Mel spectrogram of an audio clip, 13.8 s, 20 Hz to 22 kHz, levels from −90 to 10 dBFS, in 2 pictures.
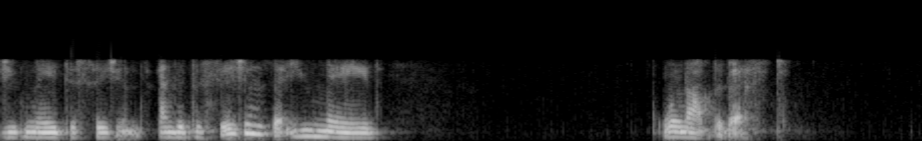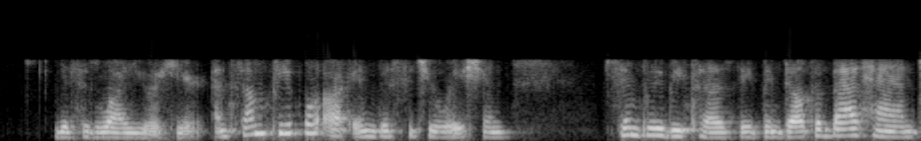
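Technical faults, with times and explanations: Throughout, tandem speech coding: the speech has passed through two speech codecs in a row, each re-encoding the already degraded output of the one before, so roughness and a muffled, warbly quality build up beyond what either alone would produce. The sound fits a waveform coder like G.726 ADPCM followed by a model-based 8 kbit/s coder like G.729A. On a spectrogram, nothing appears above about 3.8 kHz and harmonics look smeared; the waveform shows noisy fine detail.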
